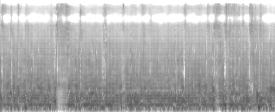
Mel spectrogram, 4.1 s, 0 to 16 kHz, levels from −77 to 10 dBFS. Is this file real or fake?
fake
